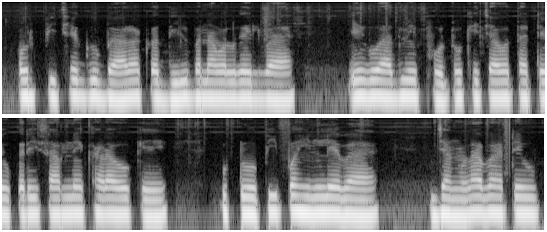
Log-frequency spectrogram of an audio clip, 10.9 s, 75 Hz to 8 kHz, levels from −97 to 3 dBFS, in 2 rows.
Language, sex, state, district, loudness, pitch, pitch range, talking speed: Bhojpuri, male, Uttar Pradesh, Deoria, -13 LUFS, 150 Hz, 145-150 Hz, 125 wpm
